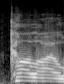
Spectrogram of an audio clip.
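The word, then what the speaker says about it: Carlisle: 45 Carile Way. Could you spell Carlile for me? Sorry, it's C A R L I S L E. You don't pronounce the S. Carlile way.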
